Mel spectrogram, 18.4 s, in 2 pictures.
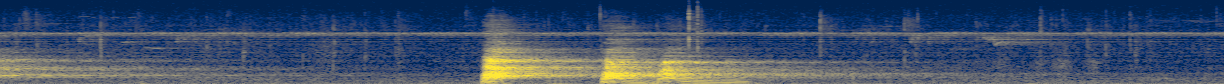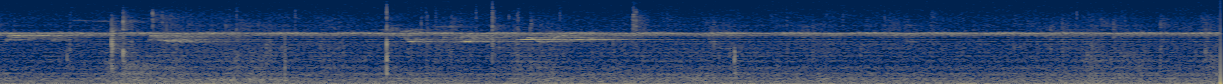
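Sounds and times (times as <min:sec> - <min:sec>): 
dog: 0:00.0 - 0:01.8, 0:03.6 - 0:06.6
crickets chirping: 0:00.0 - 0:07.5.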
